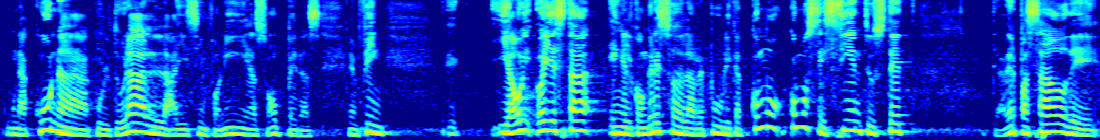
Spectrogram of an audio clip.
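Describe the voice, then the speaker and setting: A man from Peru hosting a political television interview, framing his questions slowly with many hesitations. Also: medium pitch, slight background noise. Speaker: TV interviewer and program host. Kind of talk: broadcast interview.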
